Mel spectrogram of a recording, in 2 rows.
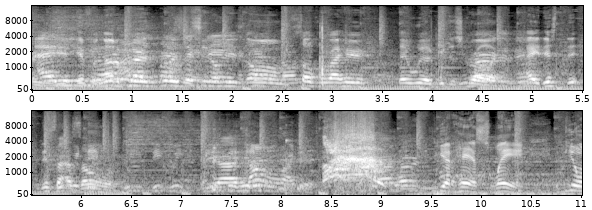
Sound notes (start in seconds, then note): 8.4 screaming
